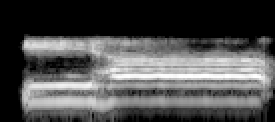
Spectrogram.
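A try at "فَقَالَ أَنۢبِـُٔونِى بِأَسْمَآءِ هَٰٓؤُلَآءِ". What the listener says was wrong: Hati-hati. Nggak boleh nyambung dari iha. Nggak boleh.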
